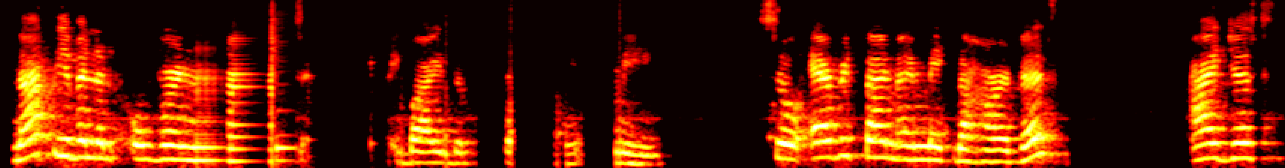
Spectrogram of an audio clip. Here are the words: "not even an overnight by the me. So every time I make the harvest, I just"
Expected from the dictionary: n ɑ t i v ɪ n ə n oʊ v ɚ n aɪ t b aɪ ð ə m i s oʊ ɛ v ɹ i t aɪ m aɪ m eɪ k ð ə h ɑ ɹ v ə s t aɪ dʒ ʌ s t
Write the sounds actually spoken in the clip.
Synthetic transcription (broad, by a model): n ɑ t i v ɪ n ə n oʊ v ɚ n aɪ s b aɪ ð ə m i s oʊ ɛ v ɹ i t aɪ m aɪ m eɪ k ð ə h ɑ ɹ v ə s t aɪ dʒ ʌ s t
